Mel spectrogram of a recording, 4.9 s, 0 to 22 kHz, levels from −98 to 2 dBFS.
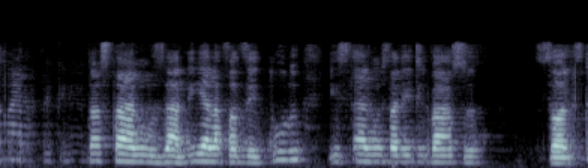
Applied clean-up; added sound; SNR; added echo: neural mask model DeepFilterNet 3.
